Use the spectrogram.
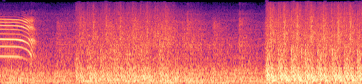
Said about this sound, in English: They've got guns! Get down!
